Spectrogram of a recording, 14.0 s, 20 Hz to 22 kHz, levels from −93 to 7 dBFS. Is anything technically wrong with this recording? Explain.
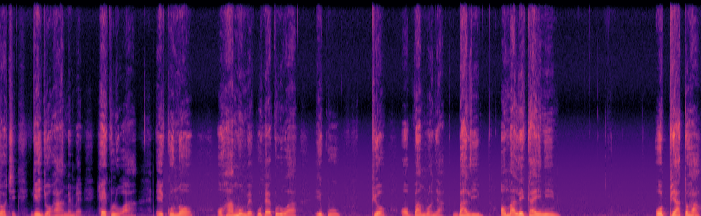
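Yes. A DECT cordless phone buzz starts at 3.27 s and continues to the end of the clip. A nearby DECT handset or base transmits a brief radio burst every 10 ms, and the audio circuitry rectifies those bursts into a signal at 100 Hz. The result is a steady, thin buzz rich in harmonics, sitting around 30 dB below the speech and audible beneath it throughout.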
